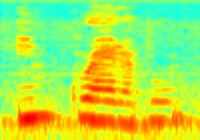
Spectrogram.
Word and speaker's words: incredible: A 9ª é incredible. Eu achei super estranho porque eu não sabia disso. Então, o D pronunciando como R.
